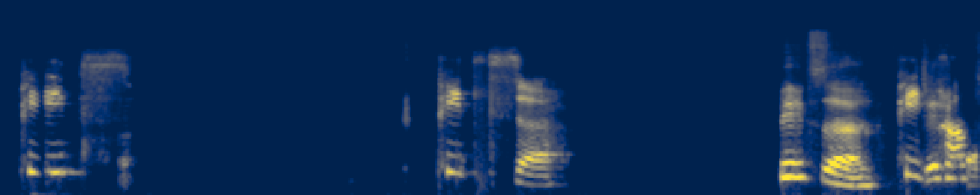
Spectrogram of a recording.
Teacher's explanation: The first zed sounds like a T. The second zed sounds like a S.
